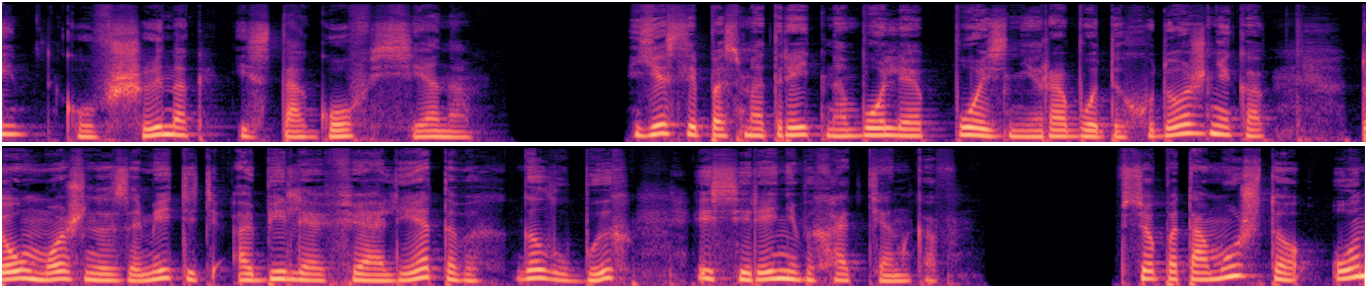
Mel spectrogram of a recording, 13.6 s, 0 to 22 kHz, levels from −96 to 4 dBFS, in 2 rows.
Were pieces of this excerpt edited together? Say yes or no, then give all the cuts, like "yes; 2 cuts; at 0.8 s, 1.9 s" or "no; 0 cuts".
no; 0 cuts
